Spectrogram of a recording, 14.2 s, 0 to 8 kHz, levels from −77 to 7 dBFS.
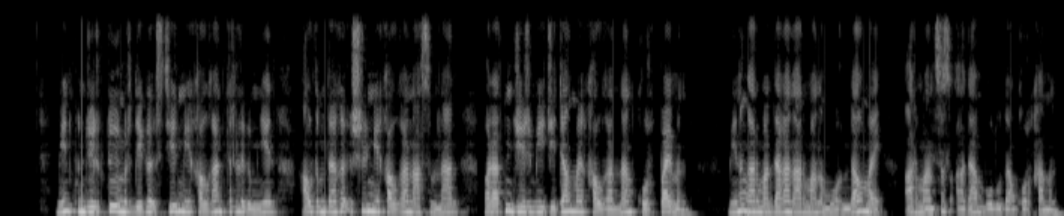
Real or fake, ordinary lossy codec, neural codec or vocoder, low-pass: real; none; none; 7.2 kHz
